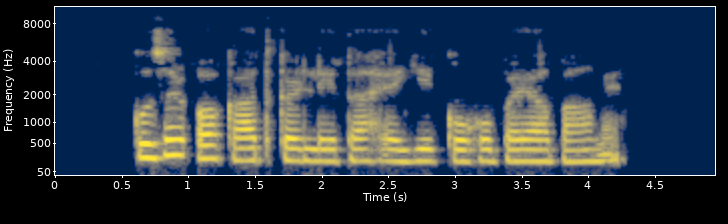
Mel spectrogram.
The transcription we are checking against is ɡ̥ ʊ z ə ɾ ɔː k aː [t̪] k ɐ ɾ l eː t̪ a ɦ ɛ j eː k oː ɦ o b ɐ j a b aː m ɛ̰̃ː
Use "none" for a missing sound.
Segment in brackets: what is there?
t̪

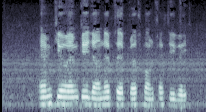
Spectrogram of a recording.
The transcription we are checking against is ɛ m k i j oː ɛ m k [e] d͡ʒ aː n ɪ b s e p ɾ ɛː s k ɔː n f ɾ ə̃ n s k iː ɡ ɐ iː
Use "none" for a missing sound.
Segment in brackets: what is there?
i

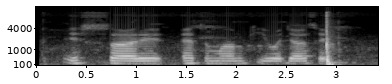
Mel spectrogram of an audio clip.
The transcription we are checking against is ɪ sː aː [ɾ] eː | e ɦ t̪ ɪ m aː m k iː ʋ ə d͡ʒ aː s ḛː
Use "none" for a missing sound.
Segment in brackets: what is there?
ɾ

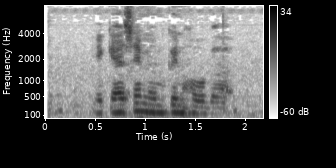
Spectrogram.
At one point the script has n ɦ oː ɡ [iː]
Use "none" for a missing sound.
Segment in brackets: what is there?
aː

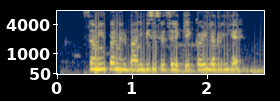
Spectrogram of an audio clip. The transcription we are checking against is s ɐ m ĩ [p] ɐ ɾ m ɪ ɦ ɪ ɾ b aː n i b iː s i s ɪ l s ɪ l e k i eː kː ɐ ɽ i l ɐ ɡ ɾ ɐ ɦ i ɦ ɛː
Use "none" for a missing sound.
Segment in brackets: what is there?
p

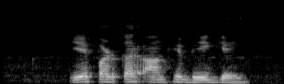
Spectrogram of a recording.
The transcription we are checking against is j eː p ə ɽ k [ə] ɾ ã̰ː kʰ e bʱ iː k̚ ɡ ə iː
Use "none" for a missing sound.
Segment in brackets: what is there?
ə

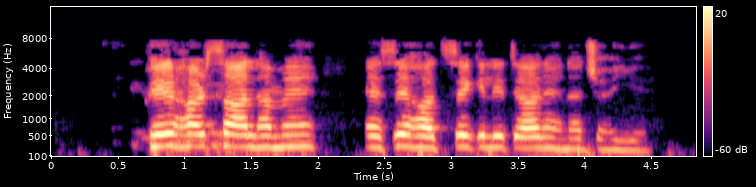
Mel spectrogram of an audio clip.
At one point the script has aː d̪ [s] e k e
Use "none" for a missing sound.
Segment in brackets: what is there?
s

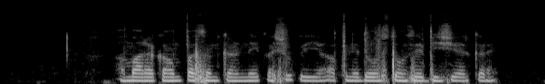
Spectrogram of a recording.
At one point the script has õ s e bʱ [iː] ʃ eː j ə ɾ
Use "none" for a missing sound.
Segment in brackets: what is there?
i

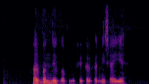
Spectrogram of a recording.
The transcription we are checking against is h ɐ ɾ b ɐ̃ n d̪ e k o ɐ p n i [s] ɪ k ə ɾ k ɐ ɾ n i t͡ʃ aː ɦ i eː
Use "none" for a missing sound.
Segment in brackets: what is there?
f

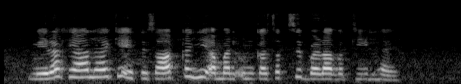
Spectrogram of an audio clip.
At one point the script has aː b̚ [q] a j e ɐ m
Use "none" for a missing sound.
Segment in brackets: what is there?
k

